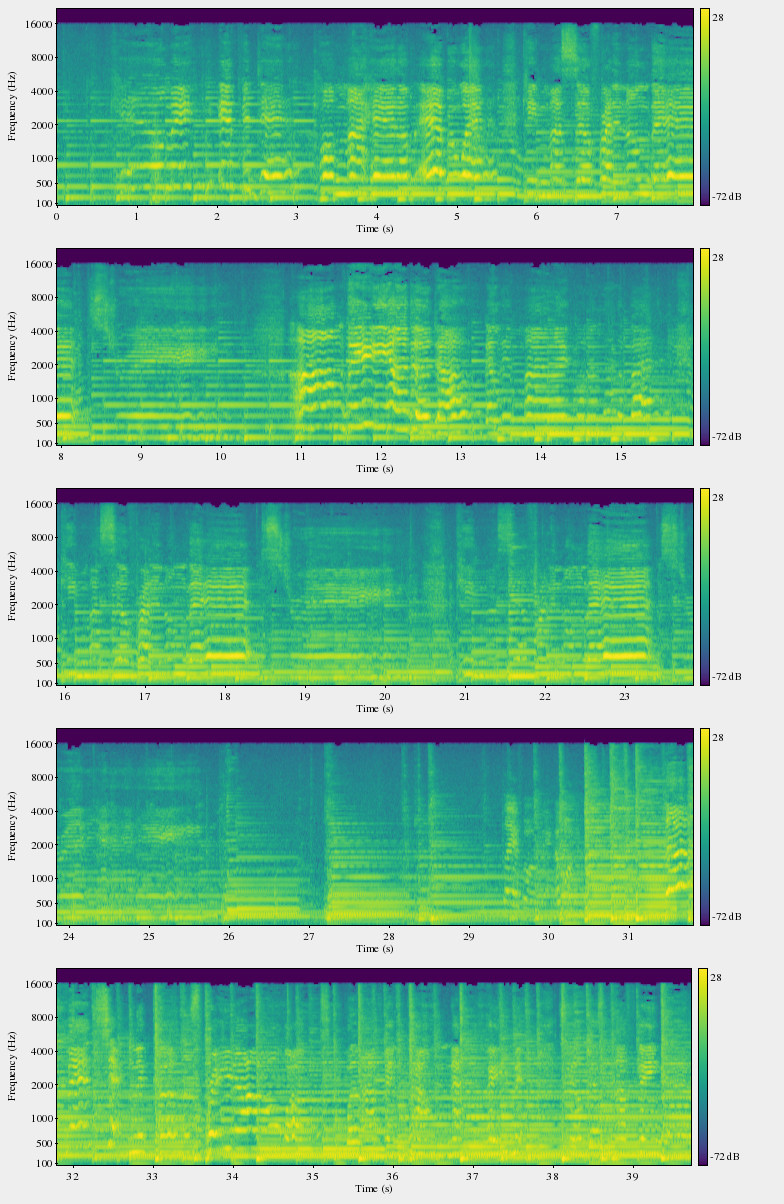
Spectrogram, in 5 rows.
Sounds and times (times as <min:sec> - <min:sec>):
Music: 0:00.0 - 0:39.7.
